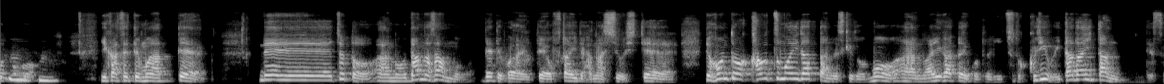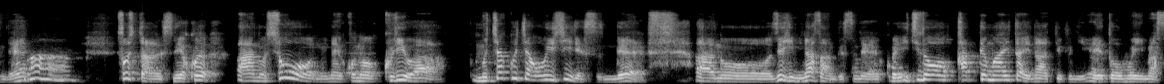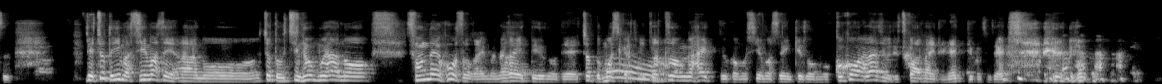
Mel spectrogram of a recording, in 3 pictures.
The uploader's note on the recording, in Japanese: みんなでつくる中国山地百年会議 の会員限定で開かれる 市 （オンライン交流会）での公開収録。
